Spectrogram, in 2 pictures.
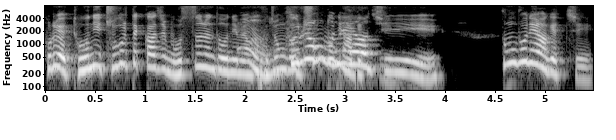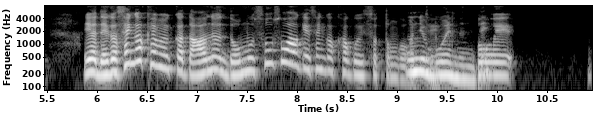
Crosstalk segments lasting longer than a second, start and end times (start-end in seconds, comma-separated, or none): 1.9-3.5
